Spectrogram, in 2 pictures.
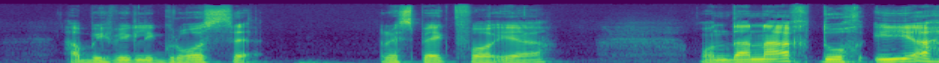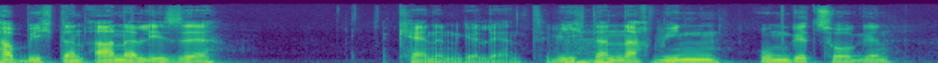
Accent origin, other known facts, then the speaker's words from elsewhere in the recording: Afghanistan; German is a second language; moved away; Es ist natürlich mein Heimatland. Meine Wurzeln ist von Afghanistan. Aber weil ich jetzt fast seit 13 Jahren hier bin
